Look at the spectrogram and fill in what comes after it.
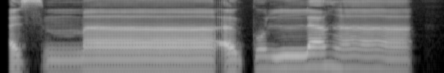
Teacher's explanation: ada bunyi safir di situ. Ada bunyi seperti geseran.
